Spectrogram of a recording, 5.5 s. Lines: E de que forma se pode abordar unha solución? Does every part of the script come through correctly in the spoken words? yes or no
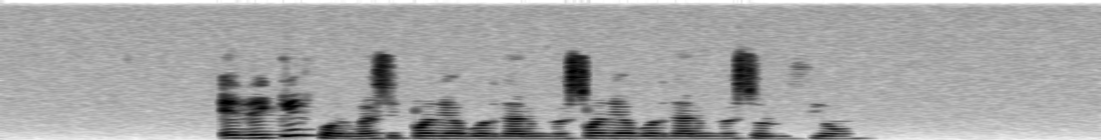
no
